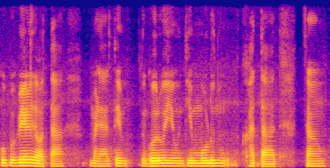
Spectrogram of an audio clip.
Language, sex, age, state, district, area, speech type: Goan Konkani, male, 18-30, Goa, Quepem, rural, spontaneous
